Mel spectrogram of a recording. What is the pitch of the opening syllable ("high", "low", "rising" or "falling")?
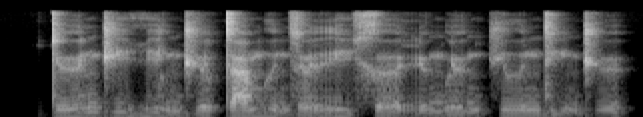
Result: rising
